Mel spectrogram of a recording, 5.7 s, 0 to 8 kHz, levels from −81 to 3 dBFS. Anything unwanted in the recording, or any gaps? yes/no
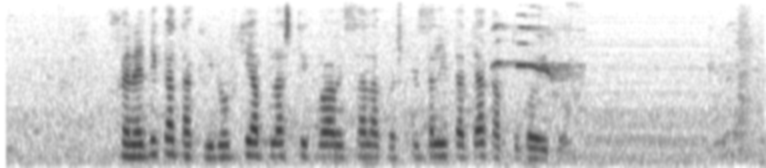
no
